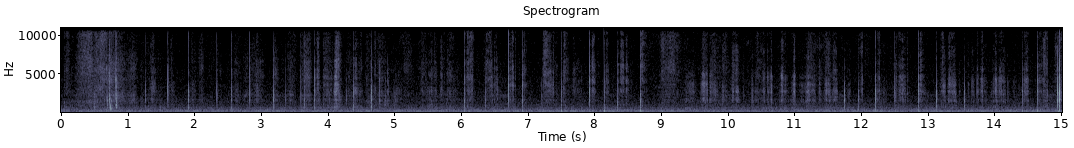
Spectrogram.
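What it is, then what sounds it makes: Hardcover book cover scratched with a fingernail. A fingertip with a short painted nail traces and scratches across the solid printed paper-over-board cover of a Wimpy Kid Movie Diary hardcover book. Quiet, bright scratching is punctuated by many short, sharp nail ticks over a faint, steady low hum.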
